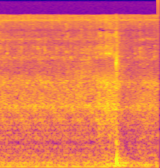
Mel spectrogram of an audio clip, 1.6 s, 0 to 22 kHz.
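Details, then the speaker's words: Diesel truck with EVP sensor unplugged during diagnosis, warm at 91 degrees oil temperature: low, even idle with no rpm jumping or surge heard; revs sit steady. "look now it's not doing it I don't know if you can hear it but it's not jumping in rpm now"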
